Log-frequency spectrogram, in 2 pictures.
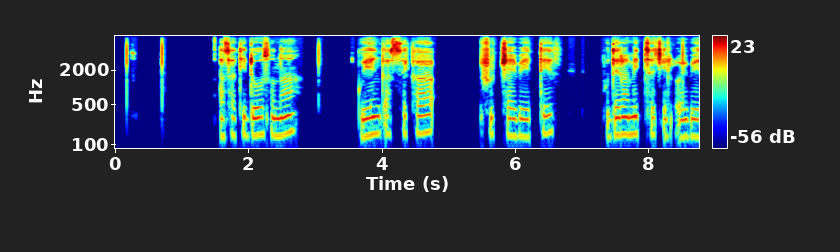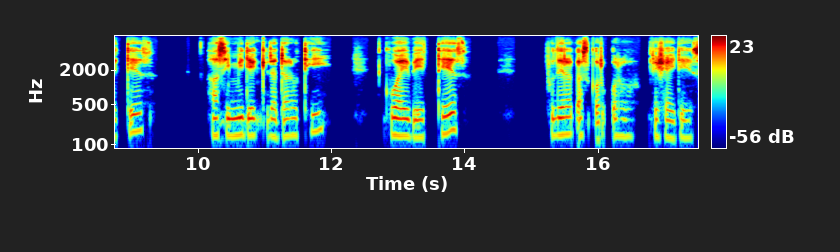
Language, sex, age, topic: Gamo, male, 25-35, government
